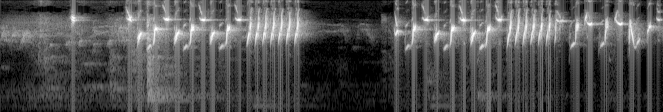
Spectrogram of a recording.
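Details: European goldfinch singing in the tiwawati style: two phrases of fast, liquid twittering, each with a dense rattling trill, separated by a short silence after a soft opening.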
